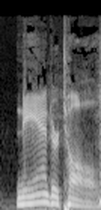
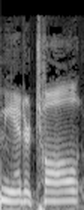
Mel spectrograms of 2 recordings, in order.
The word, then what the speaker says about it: Neanderthal: Neanderthals. Did he say Neanderthal or did he say Neanderthal? – I doubt he said it right. I doubt it. – You're supposed to say tall.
